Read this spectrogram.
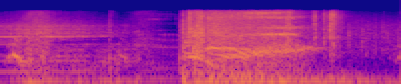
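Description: Video game gunfire crackles.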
